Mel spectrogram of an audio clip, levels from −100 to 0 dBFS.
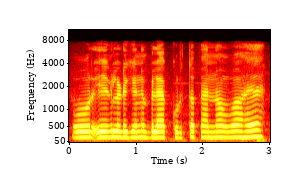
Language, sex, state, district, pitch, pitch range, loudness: Hindi, male, Uttar Pradesh, Shamli, 170 Hz, 165-175 Hz, -15 LUFS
